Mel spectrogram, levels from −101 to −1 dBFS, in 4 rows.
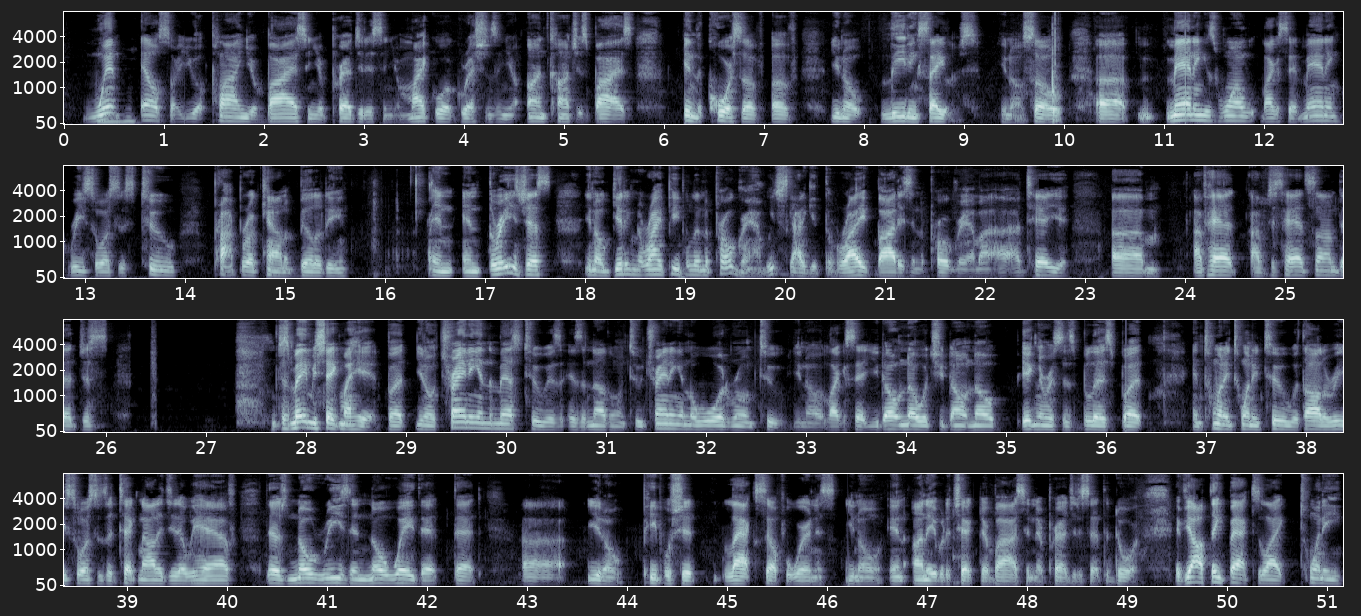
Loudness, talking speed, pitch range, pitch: -24 LUFS, 195 wpm, 100-135 Hz, 110 Hz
